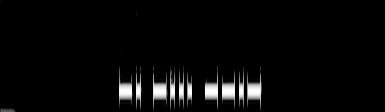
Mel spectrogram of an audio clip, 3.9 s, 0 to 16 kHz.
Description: Morse code, heard as a keyed tone, about 28 wpm, 700 Hz. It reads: NBQ
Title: USA Call Sign Postfixes - 3 Letters 28wpm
